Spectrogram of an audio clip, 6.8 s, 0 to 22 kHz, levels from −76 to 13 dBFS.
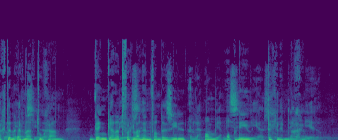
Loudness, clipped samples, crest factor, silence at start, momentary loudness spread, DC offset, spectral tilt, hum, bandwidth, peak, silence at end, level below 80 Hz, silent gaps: -21 LUFS; under 0.1%; 16 dB; 0 s; 11 LU; under 0.1%; -6 dB/octave; none; 16 kHz; -4 dBFS; 0.4 s; -54 dBFS; none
